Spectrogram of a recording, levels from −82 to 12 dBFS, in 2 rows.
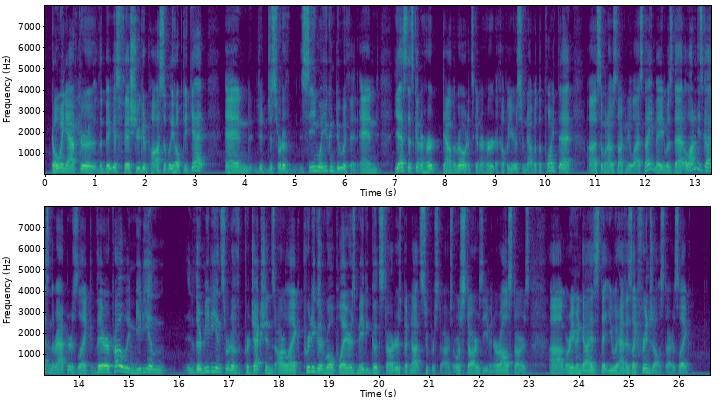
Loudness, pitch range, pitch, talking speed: -22 LUFS, 120-150 Hz, 130 Hz, 235 wpm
